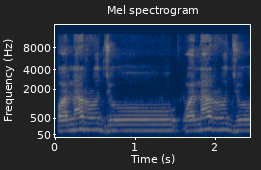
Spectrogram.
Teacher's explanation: র সাকিন ডাইনে জবর র মোটা করে পড়তে হবে, ওয়ানার জু, জুতে একালিপ টান দিতে হবে , পেশের বামে জজমালা বাবা মাদের হরফ, ওয়ানার রুজু ওয়ানার রুজু,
